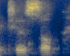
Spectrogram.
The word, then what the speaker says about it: Tuisl: pronouncing my name right 99 the people don't pronounce it right two sold you are correct it's t-u-i-s-l tussell and um you can hit my website or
